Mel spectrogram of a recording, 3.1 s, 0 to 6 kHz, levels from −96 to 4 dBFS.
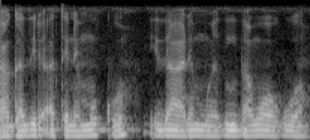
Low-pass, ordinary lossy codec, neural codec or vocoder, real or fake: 5.4 kHz; none; none; real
